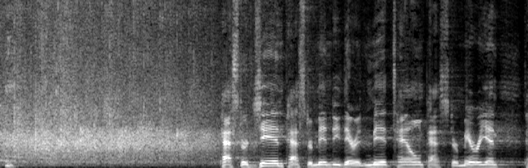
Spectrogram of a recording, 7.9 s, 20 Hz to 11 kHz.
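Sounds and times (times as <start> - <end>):
audience applauding: 0.0 - 4.2
speech: 3.3 - 7.9.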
